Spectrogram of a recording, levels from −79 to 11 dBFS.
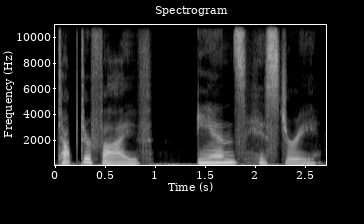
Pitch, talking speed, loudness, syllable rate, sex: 205 Hz, 90 wpm, -17 LUFS, 3.8 syllables/s, female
